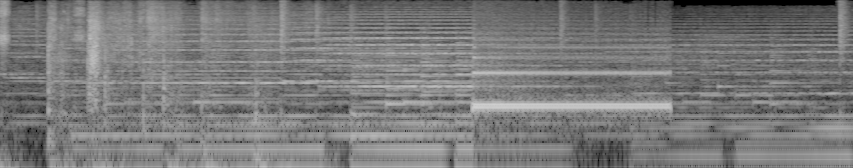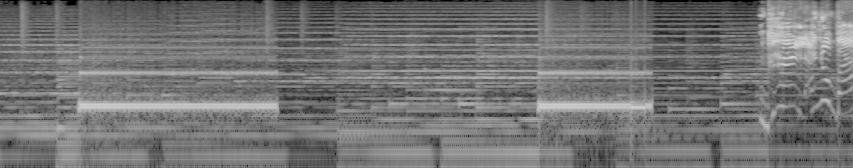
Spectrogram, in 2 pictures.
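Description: A phone's ringing tone repeats in three loud, steady bursts over background music.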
